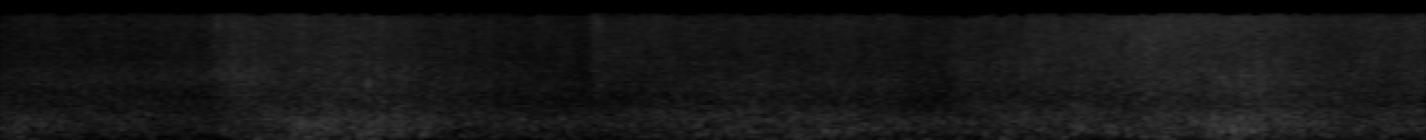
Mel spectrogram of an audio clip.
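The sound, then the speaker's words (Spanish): Sea waves wash and break on a shore in a steady, broad roar, swelling gently at moments, with a soft wind hiss blended in and no voices. “Disfruto del movimiento. Disfruto del sonido. Disfruto del olor a mar.”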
